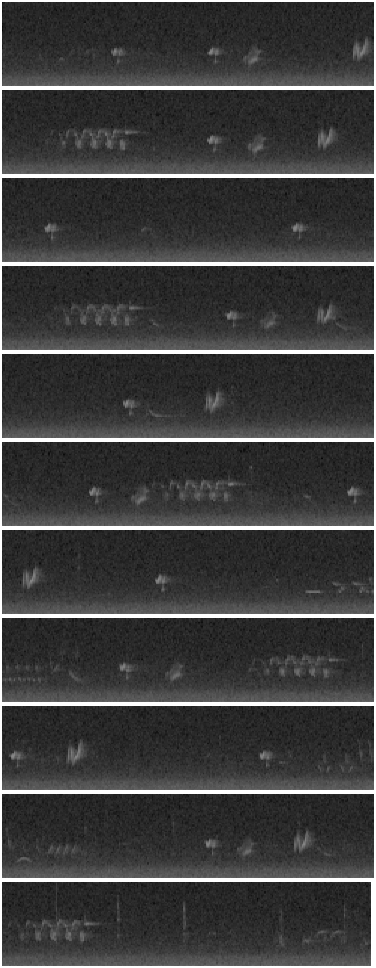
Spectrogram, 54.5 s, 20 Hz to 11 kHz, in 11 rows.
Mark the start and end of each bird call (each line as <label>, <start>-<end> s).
Dusky Flycatcher (Empidonax oberholseri), 0.0-4.9 s
MacGillivray's Warbler (Geothlypis tolmiei), 5.1-7.2 s
Dusky Flycatcher (Empidonax oberholseri), 7.1-11.2 s
Dusky Flycatcher (Empidonax oberholseri), 13.1-14.1 s
MacGillivray's Warbler (Geothlypis tolmiei), 14.8-17.0 s
Dusky Flycatcher (Empidonax oberholseri), 17.3-19.7 s
Dusky Flycatcher (Empidonax oberholseri), 21.0-23.3 s
Dusky Flycatcher (Empidonax oberholseri), 25.3-27.1 s
MacGillivray's Warbler (Geothlypis tolmiei), 26.5-28.3 s
Dusky Flycatcher (Empidonax oberholseri), 29.2-30.9 s
Dusky Flycatcher (Empidonax oberholseri), 31.3-32.6 s
Fox Sparrow (Passerella iliaca), 33.2-36.1 s
Dusky Flycatcher (Empidonax oberholseri), 35.7-37.8 s
MacGillivray's Warbler (Geothlypis tolmiei), 37.7-39.4 s
Dusky Flycatcher (Empidonax oberholseri), 39.4-41.5 s
Dusky Flycatcher (Empidonax oberholseri), 42.5-43.4 s
Fox Sparrow (Passerella iliaca), 43.4-46.4 s
Dusky Flycatcher (Empidonax oberholseri), 47.1-49.4 s
MacGillivray's Warbler (Geothlypis tolmiei), 49.4-50.9 s
Wilson's Warbler (Cardellina pusilla), 50.8-52.8 s
Wilson's Warbler (Cardellina pusilla), 53.2-54.0 s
